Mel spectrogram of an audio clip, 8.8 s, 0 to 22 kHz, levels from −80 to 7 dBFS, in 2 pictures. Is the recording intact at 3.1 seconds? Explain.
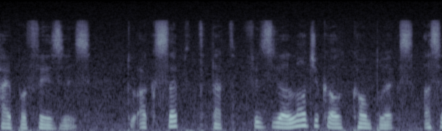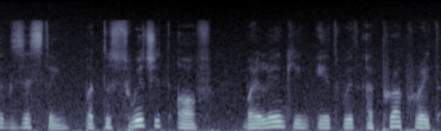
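Yes, the audio is intact at 3.1 seconds, with only the room noise sitting about 22 dB below the speech.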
